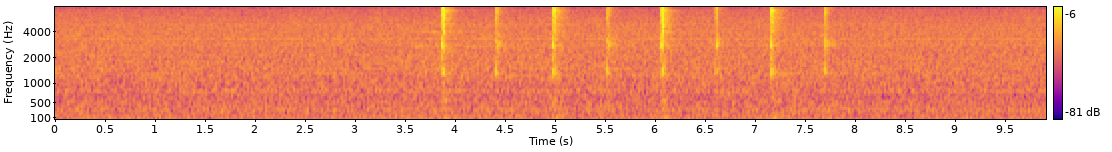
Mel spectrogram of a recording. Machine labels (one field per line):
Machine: valve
